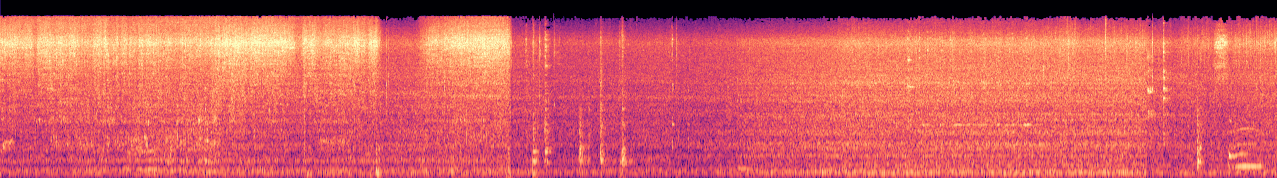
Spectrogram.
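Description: Hot cooking oil sizzling around a wooden chopstick held in the pot, a test of whether the oil is hot enough for frying. The hiss drops back about ten seconds in, and a few sharp knocks follow.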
